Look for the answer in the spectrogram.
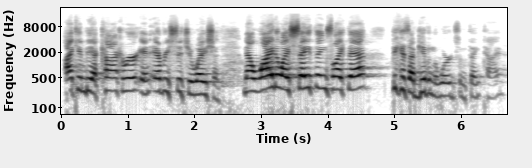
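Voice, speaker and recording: An emphatic preacher in mid-sermon, reading scripture passages aloud. The delivery leans on repetition, circling back to the same phrases to press each point home. The voice sits at an ordinary middle pitch. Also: fairly quick.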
